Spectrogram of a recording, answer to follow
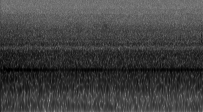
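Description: Near silence: a faint steady hiss of room tone, with a thin steady high-pitched tone under it.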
